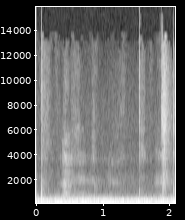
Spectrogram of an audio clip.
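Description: Faint rustling and scuffing with a few soft clicks from a person dancing, over a low steady hum.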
